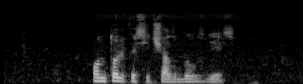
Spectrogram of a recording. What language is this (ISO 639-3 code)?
rus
